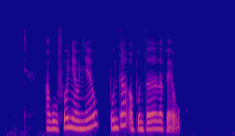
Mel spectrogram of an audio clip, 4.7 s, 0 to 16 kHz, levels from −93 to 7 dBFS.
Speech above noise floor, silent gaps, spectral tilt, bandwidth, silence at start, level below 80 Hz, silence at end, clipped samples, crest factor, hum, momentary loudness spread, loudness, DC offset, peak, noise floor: over 47 dB; none; -6.5 dB/octave; 7.4 kHz; 0.9 s; -84 dBFS; 1.1 s; under 0.1%; 16 dB; none; 8 LU; -43 LUFS; under 0.1%; -28 dBFS; under -90 dBFS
